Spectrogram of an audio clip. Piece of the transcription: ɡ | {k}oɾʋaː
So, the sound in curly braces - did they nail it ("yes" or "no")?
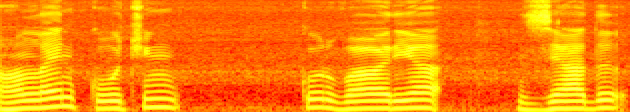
yes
